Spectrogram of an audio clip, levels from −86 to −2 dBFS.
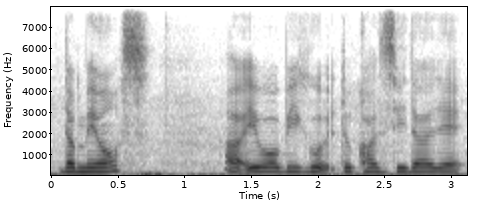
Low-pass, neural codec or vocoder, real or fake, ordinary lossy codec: none; none; real; none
